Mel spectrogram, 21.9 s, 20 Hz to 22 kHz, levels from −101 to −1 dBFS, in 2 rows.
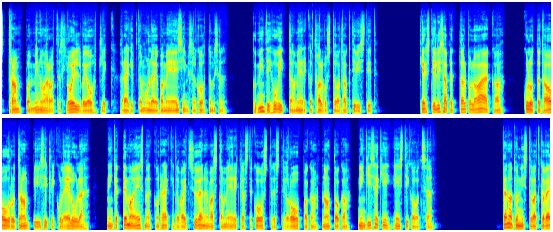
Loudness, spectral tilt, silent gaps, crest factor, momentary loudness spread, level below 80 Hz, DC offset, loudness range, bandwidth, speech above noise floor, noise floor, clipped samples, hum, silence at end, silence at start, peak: -24 LUFS; -6 dB/octave; 4.75-5.02 s, 7.72-8.36 s, 10.27-10.44 s, 12.93-13.08 s, 19.81-20.87 s; 22 dB; 9 LU; -44 dBFS; under 0.1%; 4 LU; 16 kHz; over 67 dB; under -90 dBFS; under 0.1%; none; 0 s; 0.15 s; -2 dBFS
